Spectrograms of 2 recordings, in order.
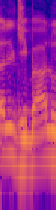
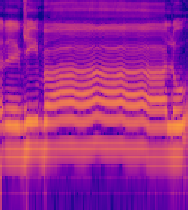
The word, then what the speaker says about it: الْجِبَالُ: بیٹا یہ وَإِذَا الْجِبَالُ سُيِّرَتْ ہے، وَإِذَا الْجِبَالُ یہ نہیں ہے بیٹا، اس کو ایسے نہیں پڑھیں گے، اس کو ایک الف پڑھنا ہے.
